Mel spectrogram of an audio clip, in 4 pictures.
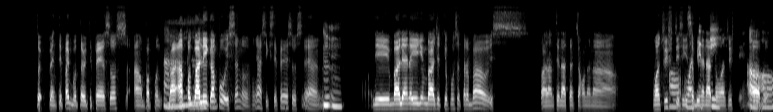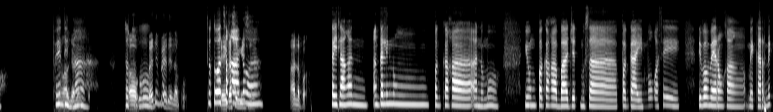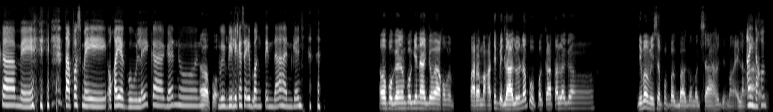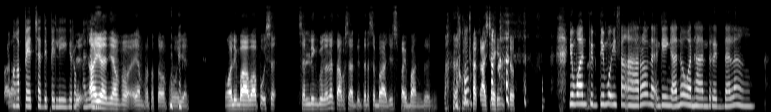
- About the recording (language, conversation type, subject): Filipino, unstructured, Paano mo pinaplano at sinusunod ang badyet ng pera mo araw-araw?
- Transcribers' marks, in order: tapping; laugh; laugh; laugh; other background noise; laugh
